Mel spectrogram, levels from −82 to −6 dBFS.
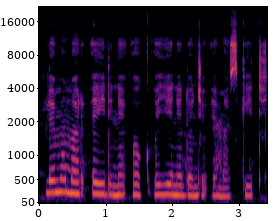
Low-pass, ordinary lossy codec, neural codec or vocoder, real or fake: none; none; vocoder, 44.1 kHz, 128 mel bands, Pupu-Vocoder; fake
